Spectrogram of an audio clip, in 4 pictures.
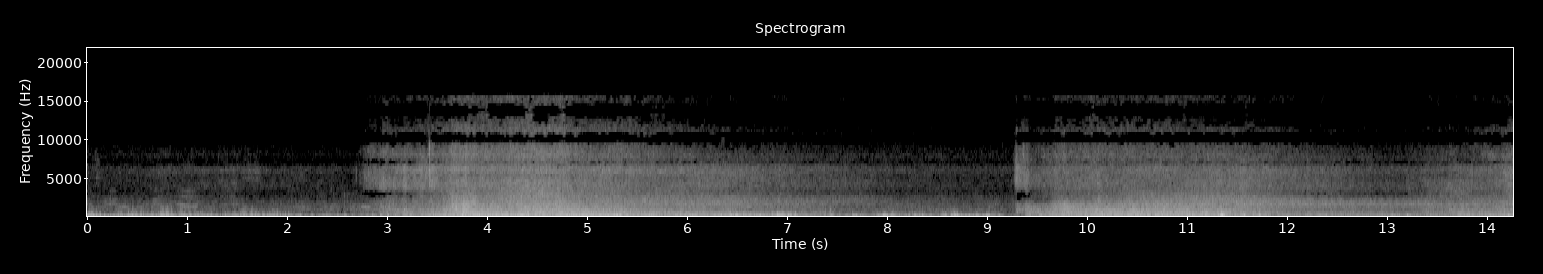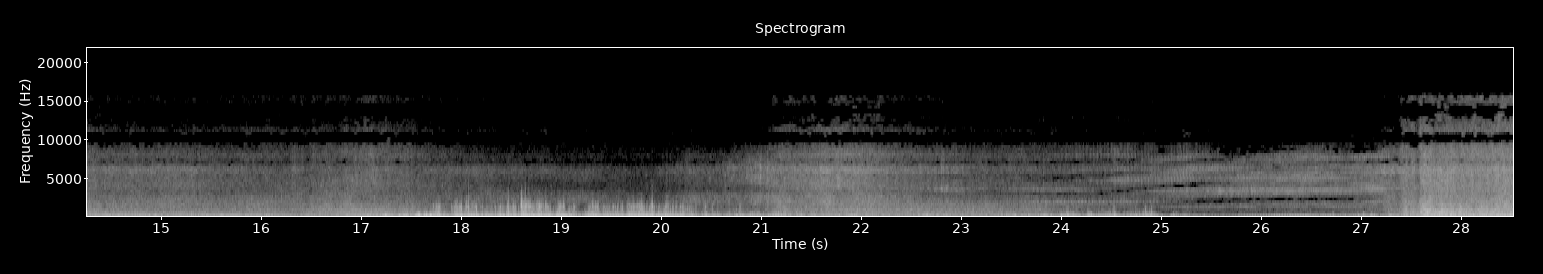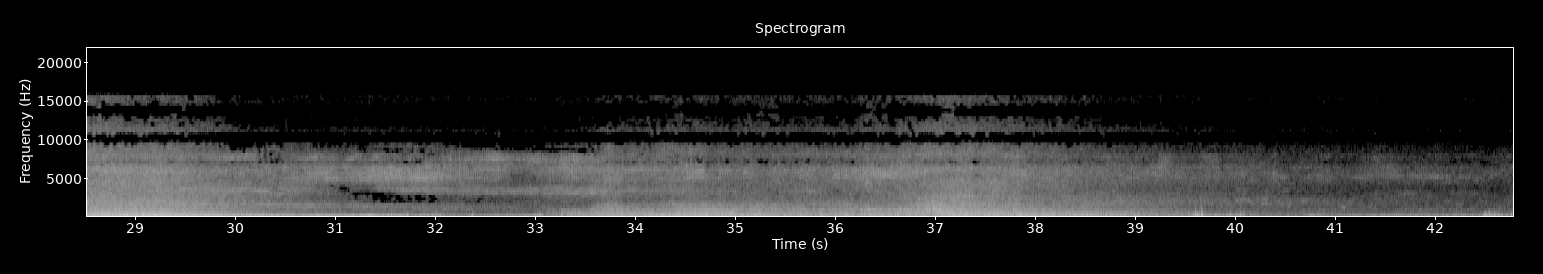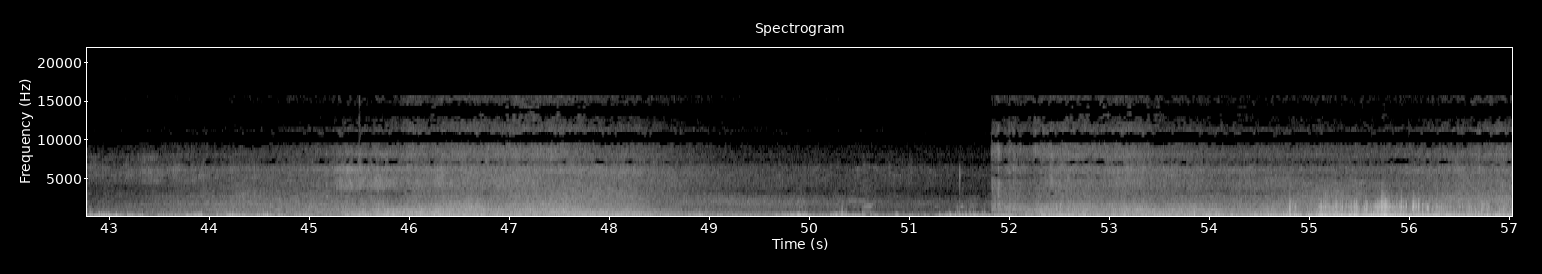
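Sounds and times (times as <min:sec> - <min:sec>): surf washing onto beach: 0:00.0 - 0:25.7, 0:27.0 - 0:41.2, 0:42.1 - 0:57.0
wind on microphone: 0:00.0 - 0:57.0
low steady drone: 0:12.2 - 0:46.9.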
